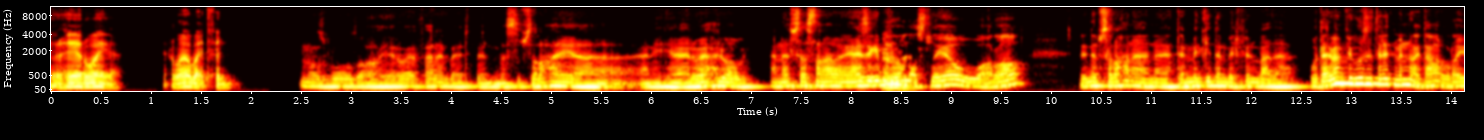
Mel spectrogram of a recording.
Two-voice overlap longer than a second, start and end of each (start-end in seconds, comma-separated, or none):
none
